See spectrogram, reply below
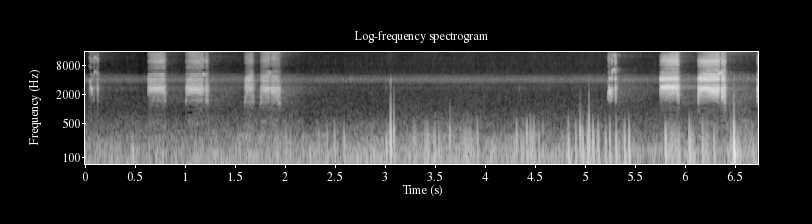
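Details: Black francolin calling in Kohat, Khyber Pakhtunkhwa, in a calling contest between friends' birds: two bursts of harsh, grating, broadband notes, four short notes each, separated by a quiet gap, over a steady thin background tone.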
